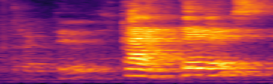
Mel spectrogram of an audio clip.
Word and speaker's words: caracteres: Caracteres. Caracteres. sigue siendo Diana, pero muevo la tilde, muevo la sílaba tónica, carácter, caracteres, ¿sí?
